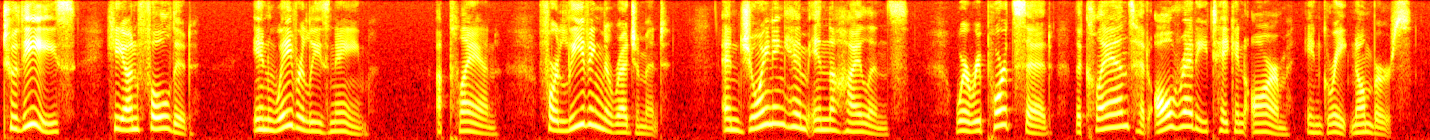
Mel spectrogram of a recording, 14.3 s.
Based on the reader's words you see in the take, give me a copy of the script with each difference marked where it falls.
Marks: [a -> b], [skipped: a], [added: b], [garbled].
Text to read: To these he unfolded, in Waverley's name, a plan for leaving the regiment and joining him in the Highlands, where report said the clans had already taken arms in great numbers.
To these he unfolded, in Waverley's name, a plan for leaving the regiment and joining him in the Highlands, where report said the clans had already taken [arms -> arm] in great numbers.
